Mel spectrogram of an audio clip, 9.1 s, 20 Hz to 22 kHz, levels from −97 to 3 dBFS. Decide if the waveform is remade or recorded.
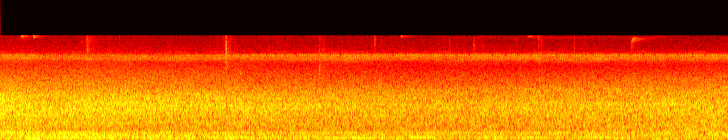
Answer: recorded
